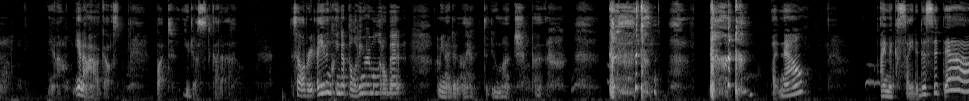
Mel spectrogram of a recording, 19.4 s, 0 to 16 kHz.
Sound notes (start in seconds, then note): 12.1 coughs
